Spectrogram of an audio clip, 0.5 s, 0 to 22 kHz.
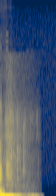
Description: Medicated Kick 17.wav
